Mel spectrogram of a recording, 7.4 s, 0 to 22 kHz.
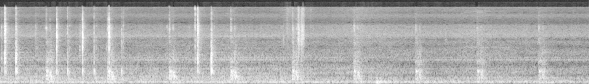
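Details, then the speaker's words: Chinese 8 kW diesel heater in 1986 Fleetwood Prowler 23P trailer, heard from inside: quiet sharp ticks about twice a second over soft fan hum; normal fuel dosing pump ticking. "some people might say that the fan is a little or the fuel pump is a little too loud yeah I still feel heat fan air coming through there but in all honesty sitting here on the couch it's really not that loud"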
